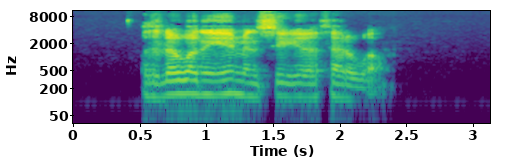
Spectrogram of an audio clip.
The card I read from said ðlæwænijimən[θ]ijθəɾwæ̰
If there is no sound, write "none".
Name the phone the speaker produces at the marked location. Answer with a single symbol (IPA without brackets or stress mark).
s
